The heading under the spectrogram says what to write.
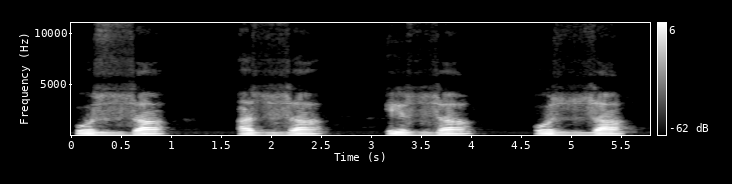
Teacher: یہ زا ہے، اس کو سختی کے ساتھ پڑھیں گے، سیٹی کی آواز اس میں آتی ہے۔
